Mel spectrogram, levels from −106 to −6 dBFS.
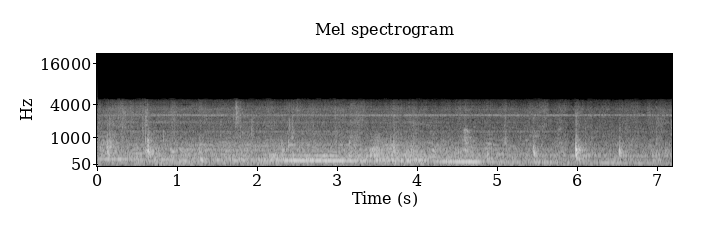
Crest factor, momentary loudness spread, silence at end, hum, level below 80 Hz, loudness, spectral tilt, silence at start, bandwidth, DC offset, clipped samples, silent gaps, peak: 20 dB; 7 LU; 0 s; none; -50 dBFS; -34 LUFS; -10.5 dB/octave; 0 s; 4.9 kHz; under 0.1%; under 0.1%; none; -12 dBFS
